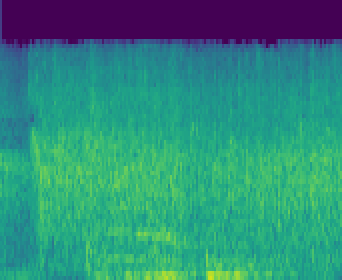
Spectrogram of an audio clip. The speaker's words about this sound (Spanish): Pero bueno, vamos a disfrutar de su arte y vamos a darle el aplauso que se merece.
